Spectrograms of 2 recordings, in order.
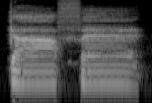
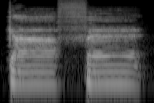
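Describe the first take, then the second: Both takes have the same delivery.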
